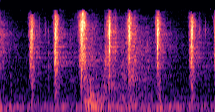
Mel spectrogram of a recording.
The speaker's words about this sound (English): There was a lot of clicking, man. A lot of lighter. I didn't like that dumb device. I thought it was dumb.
